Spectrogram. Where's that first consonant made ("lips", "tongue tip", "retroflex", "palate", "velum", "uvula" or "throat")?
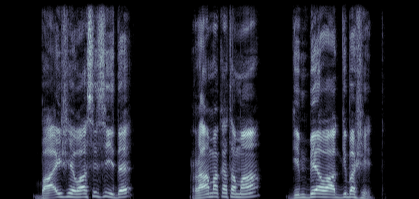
lips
